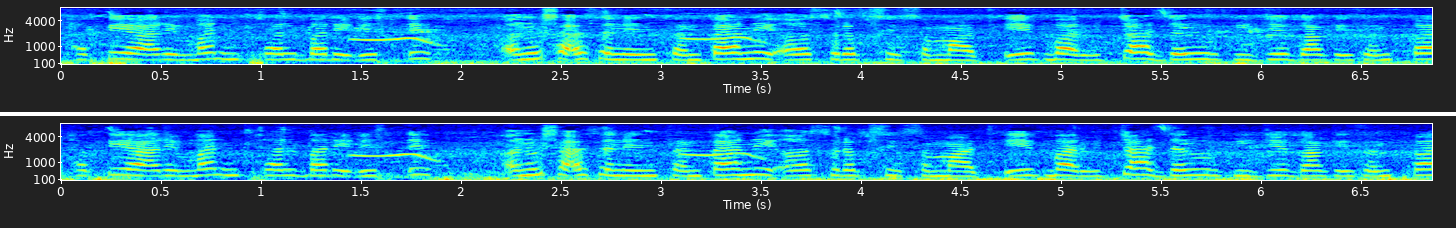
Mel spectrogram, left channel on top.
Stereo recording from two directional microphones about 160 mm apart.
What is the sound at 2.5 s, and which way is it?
A woman's voice, 15° left (ahead or behind).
